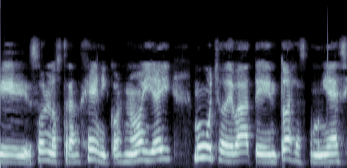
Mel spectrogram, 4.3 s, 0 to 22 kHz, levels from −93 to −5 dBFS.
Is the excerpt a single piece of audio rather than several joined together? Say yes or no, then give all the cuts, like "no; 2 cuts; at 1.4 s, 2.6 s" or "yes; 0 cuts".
no; 1 cut; at 2.3 s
